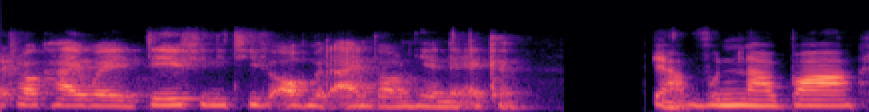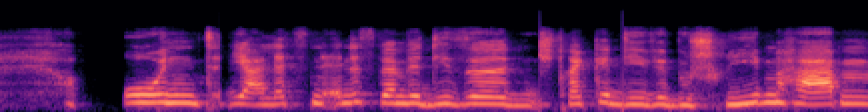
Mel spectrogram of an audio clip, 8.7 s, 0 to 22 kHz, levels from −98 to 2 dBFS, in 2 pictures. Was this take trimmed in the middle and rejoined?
no; 0 cuts

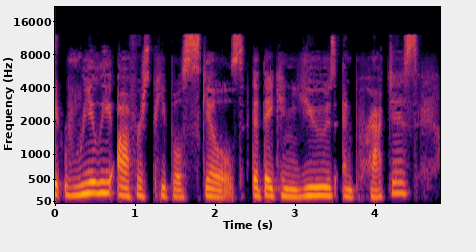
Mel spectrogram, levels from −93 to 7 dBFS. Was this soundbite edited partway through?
yes; 1 cut; at 2.4 s

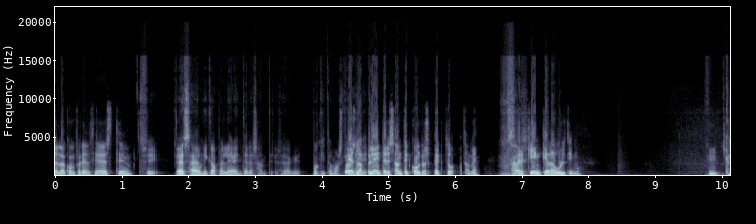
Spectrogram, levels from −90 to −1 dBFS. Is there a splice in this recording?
yes; 4 cuts; at 1.2 s, 2.2 s, 3.8 s, 6.1 s

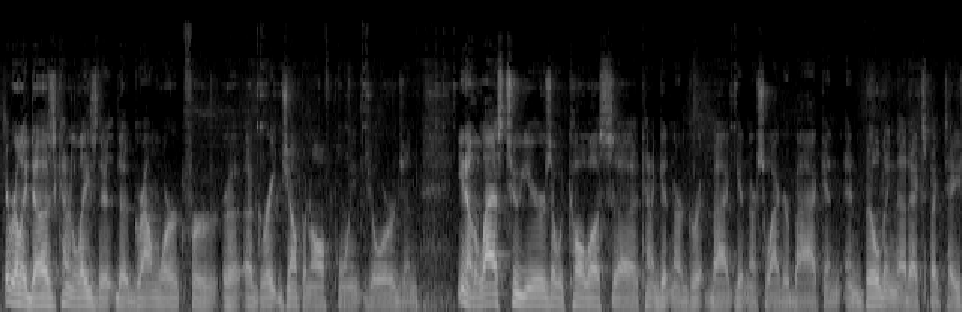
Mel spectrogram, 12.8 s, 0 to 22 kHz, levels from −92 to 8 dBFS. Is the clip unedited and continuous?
yes; 0 cuts

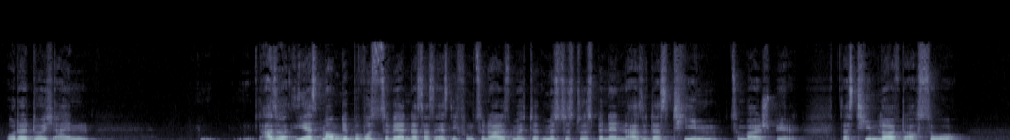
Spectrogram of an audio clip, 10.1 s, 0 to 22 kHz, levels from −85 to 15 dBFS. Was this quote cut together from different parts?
no; 0 cuts

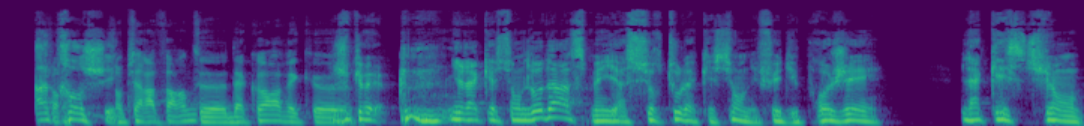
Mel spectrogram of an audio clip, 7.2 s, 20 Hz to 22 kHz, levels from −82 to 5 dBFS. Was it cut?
yes; 2 cuts; at 1.3 s, 2.4 s

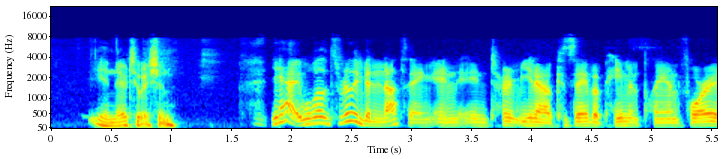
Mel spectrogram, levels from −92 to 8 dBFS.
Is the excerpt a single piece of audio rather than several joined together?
yes; 0 cuts

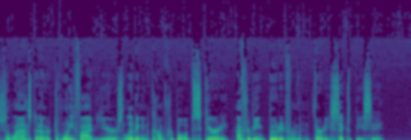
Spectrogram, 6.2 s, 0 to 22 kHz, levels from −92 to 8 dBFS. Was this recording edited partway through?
yes; 2 cuts; at 3.5 s, 4.5 s

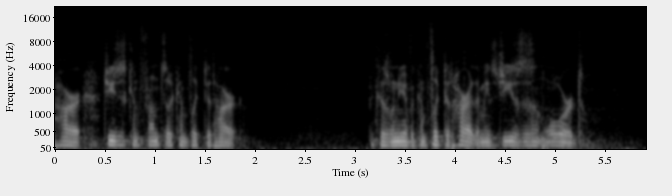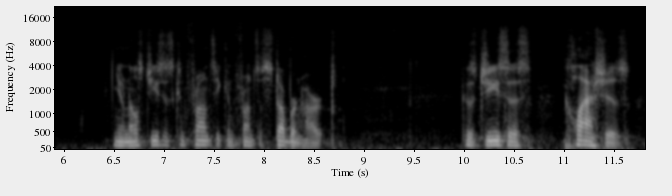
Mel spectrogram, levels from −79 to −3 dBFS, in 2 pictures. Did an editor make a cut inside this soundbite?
no; 0 cuts

